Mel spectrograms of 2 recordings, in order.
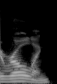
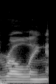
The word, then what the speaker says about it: Rowling: Rowling. And yes, I confirm that Ms. Rowling actually pronounces her name Rowling, not Rowling.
